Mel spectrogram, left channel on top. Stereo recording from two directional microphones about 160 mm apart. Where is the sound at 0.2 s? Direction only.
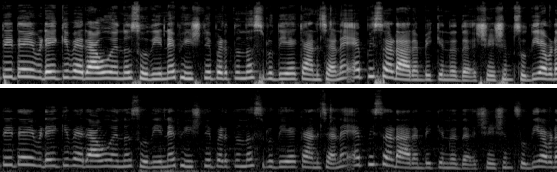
30° left (ahead or behind).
